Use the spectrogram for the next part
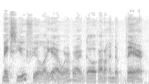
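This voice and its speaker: Low-voiced young man asking questions. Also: fairly quick, slight background noise. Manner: rambling questions, many fillers. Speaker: interviewer. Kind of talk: casual interview.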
